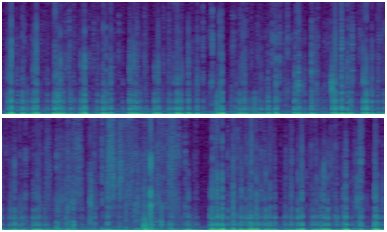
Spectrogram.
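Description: A solid red hardcover notebook with a faux leather cover is held upright in both hands while fingernails tap and scratch the cover. The result is a steady run of quick, dull, low thumps that stop dead, mixed with soft scratchy rustling.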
